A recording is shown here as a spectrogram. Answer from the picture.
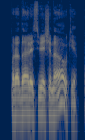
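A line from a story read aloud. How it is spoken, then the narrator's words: Knowing snort. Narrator (Russian): понятливо хмыкнул Егор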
